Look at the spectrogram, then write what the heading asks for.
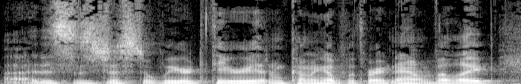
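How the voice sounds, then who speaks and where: A man's voice: medium pitch, completely flat delivery, very fast, darkish tone. A man, perhaps in his thirties or forties, talking casually on a podcast, thinking aloud in a rambling way and acting out imagined quotes. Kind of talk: casual conversational podcast chat.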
